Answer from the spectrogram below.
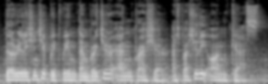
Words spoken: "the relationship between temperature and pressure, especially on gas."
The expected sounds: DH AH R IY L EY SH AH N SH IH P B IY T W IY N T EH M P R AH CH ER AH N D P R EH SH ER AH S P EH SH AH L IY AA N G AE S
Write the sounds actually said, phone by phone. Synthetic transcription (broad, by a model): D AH R IY L EY SH AH N SH IH P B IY T W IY N T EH M P R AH CH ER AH N P R EH SH ER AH S P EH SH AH L IY AA N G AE S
